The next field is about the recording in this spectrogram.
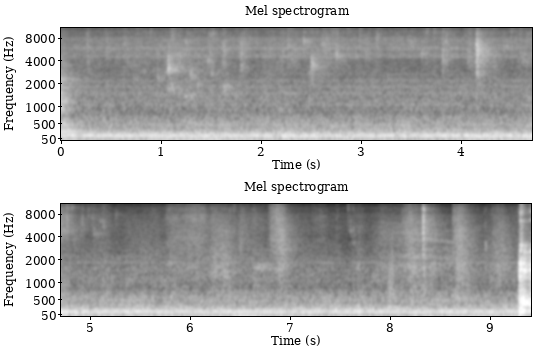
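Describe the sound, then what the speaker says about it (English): Tap water runs steadily into a sink while hands are rinsed, a close, continuous splashing wash with small drips and squishes over a low hum, no talking. "Now I'm going to rinse off my hands."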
